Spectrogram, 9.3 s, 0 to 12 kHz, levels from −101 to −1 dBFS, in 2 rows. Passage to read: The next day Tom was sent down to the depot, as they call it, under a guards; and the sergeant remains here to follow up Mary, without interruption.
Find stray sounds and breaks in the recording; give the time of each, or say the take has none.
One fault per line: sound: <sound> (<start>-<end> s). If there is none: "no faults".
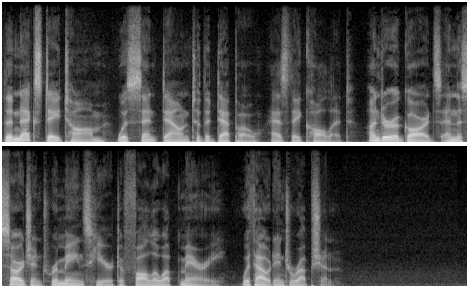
no faults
